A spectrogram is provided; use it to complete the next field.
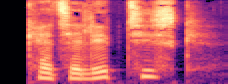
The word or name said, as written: kataleptisk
